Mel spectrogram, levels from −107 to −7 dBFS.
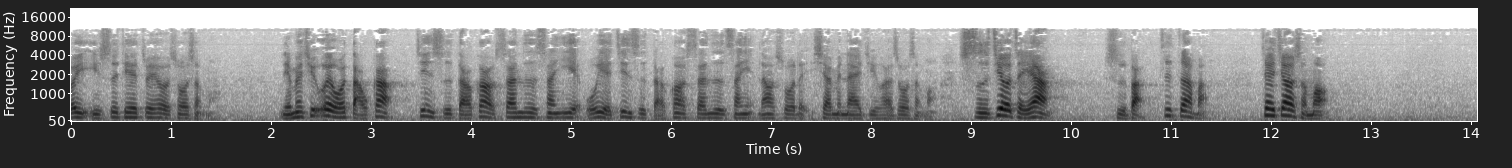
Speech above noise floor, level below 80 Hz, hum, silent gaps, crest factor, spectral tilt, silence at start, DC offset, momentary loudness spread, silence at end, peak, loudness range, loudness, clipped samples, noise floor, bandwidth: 25 dB; -50 dBFS; none; none; 22 dB; -6 dB/octave; 0 s; under 0.1%; 13 LU; 0.6 s; -4 dBFS; 5 LU; -26 LUFS; under 0.1%; -50 dBFS; 11 kHz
